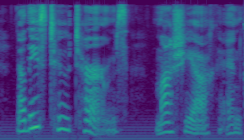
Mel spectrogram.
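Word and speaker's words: משיח: shown in the first row here and is pronounced mashiach below that is the greek term for the anointed one which is pronounced christos now these two terms mashiach and christos would later be in english the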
